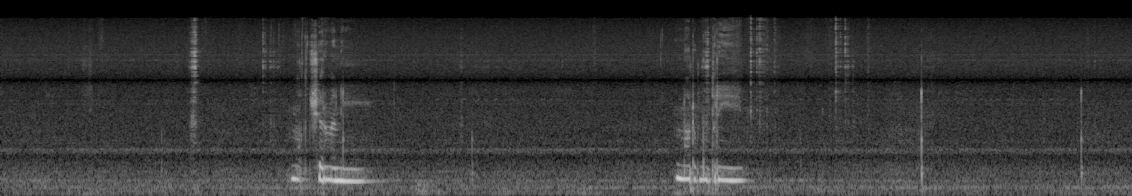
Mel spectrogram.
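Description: Small beads click softly against a metal crochet hook.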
